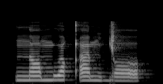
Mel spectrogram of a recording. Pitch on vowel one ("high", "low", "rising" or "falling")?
low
